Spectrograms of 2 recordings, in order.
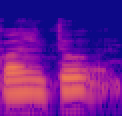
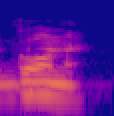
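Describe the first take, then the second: First: It is said in full as two words. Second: It is shortened and blended into one word. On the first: "En lugar de decir going to" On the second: "siempre van a mencionar gonna"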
